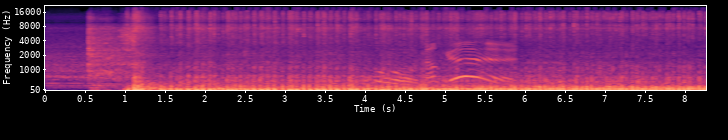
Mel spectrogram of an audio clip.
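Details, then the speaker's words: Rock Bouncer during complete nut-and-bolt restoration, first start with newly finished exhaust with tips (Stingray exhaust); starter whirs, engine fires within a second into a deep, steady burbling idle, not too loud, sounds like a Corvette; healthy. "Hey, that sounds so good. Not too loud, but just loud enough. Sounds like a Corvette."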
